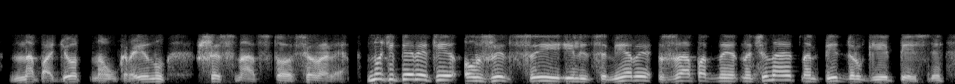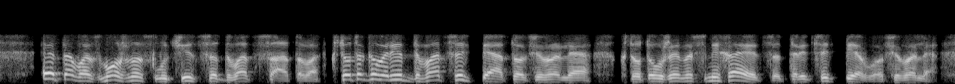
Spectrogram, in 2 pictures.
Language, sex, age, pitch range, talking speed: Russian, male, 60-79, 165-235 Hz, 95 wpm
